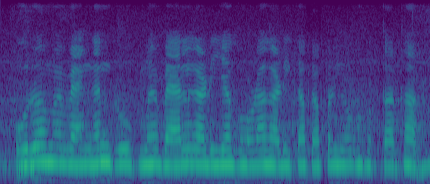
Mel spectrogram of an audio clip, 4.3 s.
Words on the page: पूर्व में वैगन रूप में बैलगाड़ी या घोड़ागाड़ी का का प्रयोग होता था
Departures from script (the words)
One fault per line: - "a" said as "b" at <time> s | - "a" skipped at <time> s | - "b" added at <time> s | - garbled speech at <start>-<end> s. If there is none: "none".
none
